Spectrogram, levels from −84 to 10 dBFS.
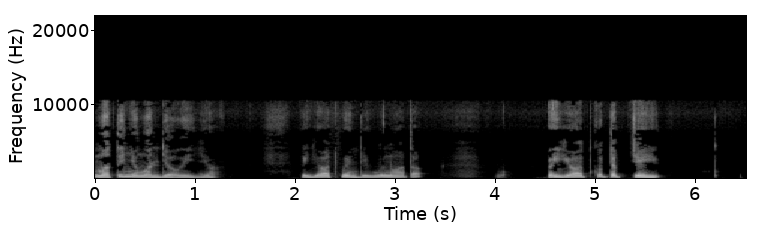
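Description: Throughout the speech the sound is watery and swirly, with metallic chirps on s sounds, and nothing reaches above 10.5 kHz. The likely cause is MP3 compression at a low bitrate, around 40 kbps, cutting the treble and letting weak frequency lines flicker between frames.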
